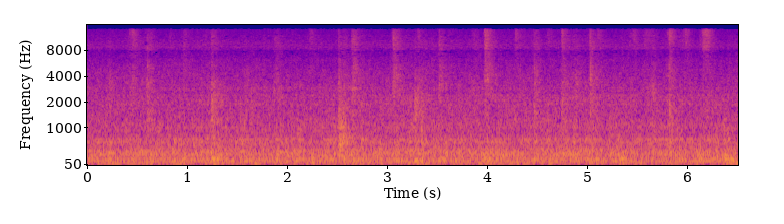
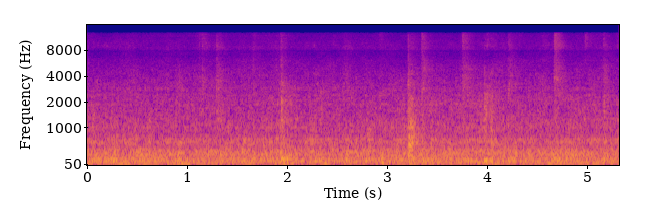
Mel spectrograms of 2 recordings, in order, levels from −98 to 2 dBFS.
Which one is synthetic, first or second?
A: second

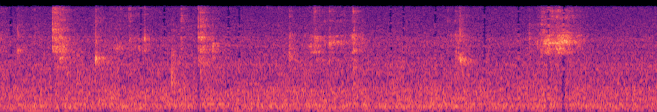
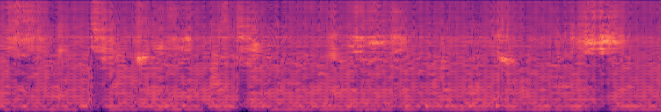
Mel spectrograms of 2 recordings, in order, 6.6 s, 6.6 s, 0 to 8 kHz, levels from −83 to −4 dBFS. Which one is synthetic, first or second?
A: second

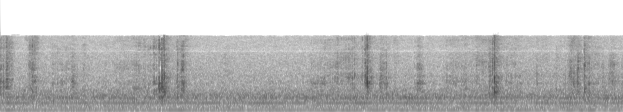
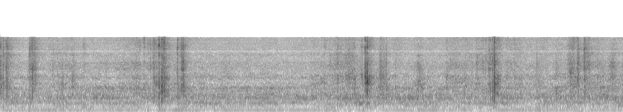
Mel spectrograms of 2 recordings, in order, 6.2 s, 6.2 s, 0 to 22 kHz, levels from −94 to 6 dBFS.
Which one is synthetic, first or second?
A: second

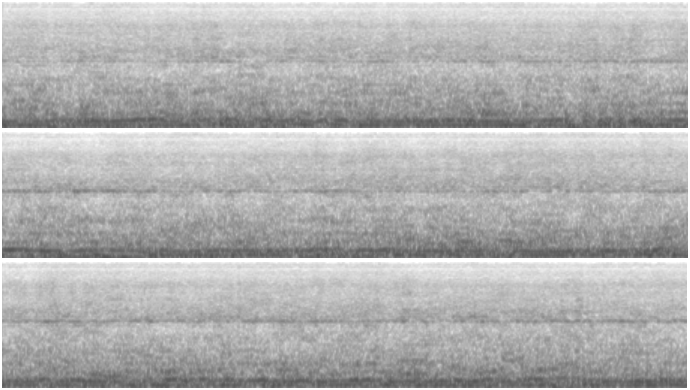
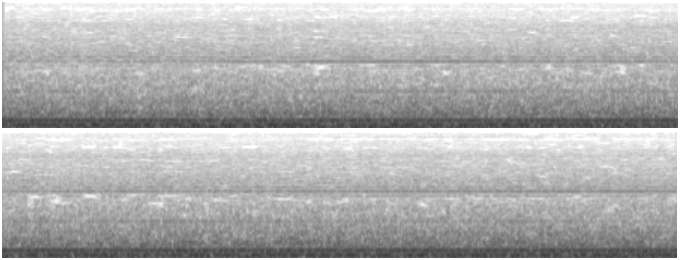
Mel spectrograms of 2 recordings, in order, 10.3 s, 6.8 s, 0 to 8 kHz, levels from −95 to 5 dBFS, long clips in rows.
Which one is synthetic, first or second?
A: first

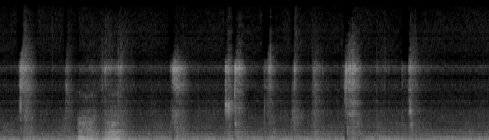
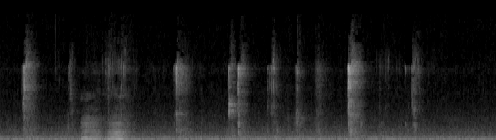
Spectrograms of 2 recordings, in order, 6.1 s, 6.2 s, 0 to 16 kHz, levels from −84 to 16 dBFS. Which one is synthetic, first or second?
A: first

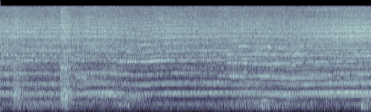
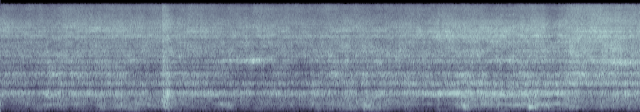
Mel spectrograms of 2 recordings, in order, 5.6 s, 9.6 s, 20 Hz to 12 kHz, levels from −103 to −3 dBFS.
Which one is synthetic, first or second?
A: second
